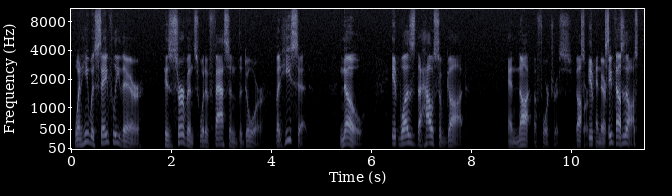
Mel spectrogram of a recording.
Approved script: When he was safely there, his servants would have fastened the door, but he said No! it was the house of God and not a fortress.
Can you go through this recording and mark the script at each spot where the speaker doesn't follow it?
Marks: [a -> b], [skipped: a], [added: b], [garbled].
When he was safely there, his servants would have fastened the door, but he said No! it was the house of God and not a fortress. [garbled]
